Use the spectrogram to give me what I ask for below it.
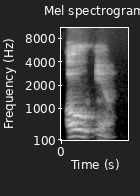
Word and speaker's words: Aum: When you utilize the A and the U and you bring those together syntactically and morphology, it makes O-M. But the word is actually A-U-M. It's three. But when you pronounce the word, it's pronounced om, because the A sounded in that is a soft A, but the A is there.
